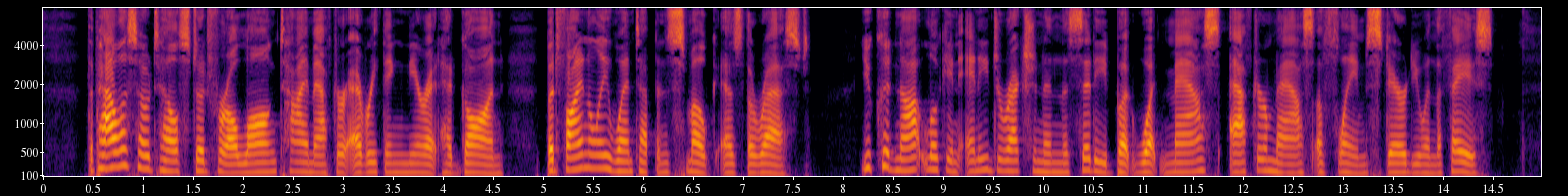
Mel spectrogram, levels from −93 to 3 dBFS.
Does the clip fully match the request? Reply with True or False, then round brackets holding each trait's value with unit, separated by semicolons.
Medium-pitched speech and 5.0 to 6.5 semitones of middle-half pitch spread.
False (165 Hz; 3.1 semitones)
